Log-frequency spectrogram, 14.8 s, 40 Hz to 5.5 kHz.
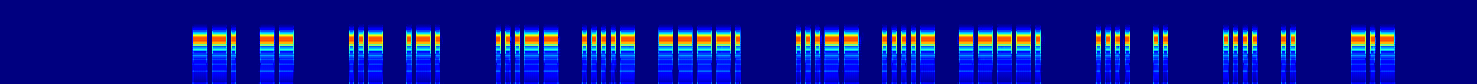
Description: Morse code, heard as a keyed tone, about 25 wpm, spaced as for 20 wpm, 590 Hz. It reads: GM UR 349 349 HI HI K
